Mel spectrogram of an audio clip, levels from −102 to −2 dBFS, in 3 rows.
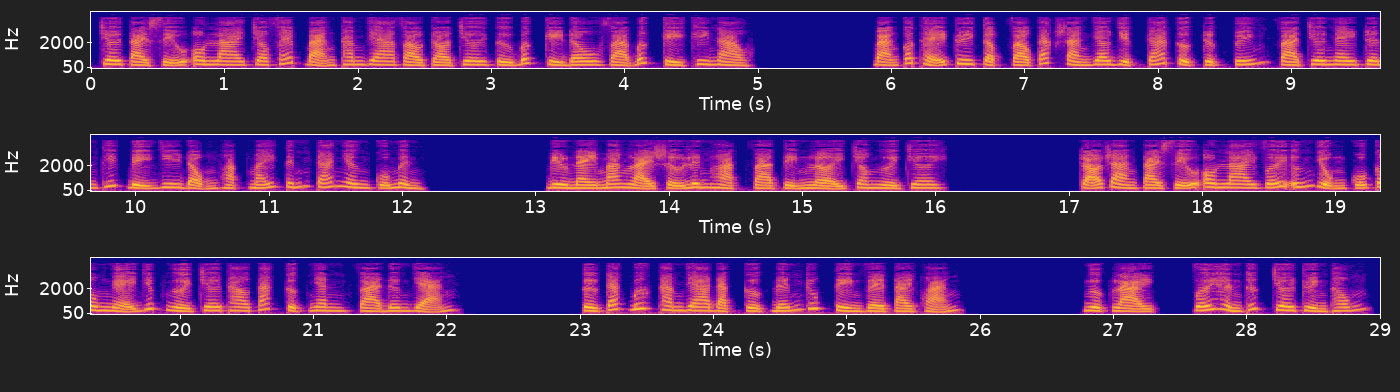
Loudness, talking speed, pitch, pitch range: -20 LUFS, 215 wpm, 225 Hz, 195-250 Hz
